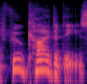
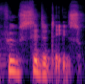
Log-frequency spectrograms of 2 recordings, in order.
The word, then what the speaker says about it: Thucydides: We've got the history of the Peloponnesian War by Thucydides or Thucydides, whichever pronunciation you go for.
